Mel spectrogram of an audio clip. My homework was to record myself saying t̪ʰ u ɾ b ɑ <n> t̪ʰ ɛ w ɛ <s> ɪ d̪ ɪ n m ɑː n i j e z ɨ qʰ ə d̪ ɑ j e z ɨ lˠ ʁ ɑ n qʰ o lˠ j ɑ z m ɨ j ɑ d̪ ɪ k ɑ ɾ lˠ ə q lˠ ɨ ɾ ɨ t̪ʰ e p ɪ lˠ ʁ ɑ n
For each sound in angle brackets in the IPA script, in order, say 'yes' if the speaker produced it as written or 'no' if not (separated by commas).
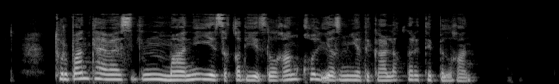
yes, yes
